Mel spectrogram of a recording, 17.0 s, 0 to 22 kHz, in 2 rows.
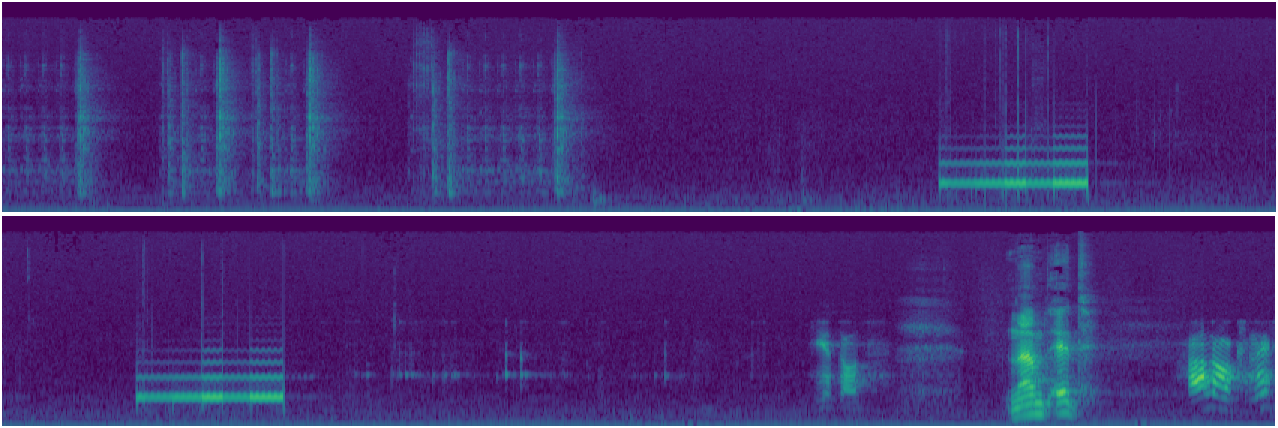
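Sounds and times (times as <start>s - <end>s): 
telephone ringing signal heard on a call: 6.2s - 7.3s, 9.4s - 10.5s
speech: 15.2s - 15.8s.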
